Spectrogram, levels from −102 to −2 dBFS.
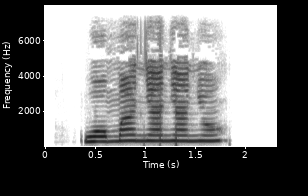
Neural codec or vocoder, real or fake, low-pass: none; real; 7.2 kHz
